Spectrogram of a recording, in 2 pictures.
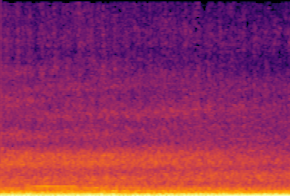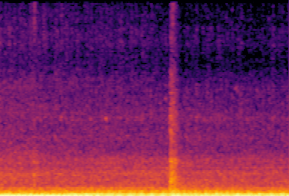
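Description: A car engine idling steadily, with one sharp click about four and a half seconds in.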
